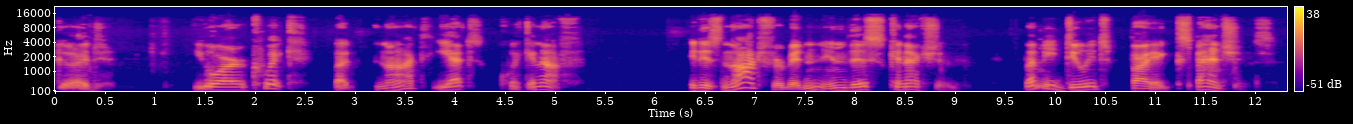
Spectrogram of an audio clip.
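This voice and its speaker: An actor playing an elderly, intense mathematician who quizzes his pupil in a deliberate professorial way in a radio drama. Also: medium pitch, very animated, creaky, fairly bright tone, heavily acted. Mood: patient, probing. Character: elderly, intense mathematician mentor, excited and probing.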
